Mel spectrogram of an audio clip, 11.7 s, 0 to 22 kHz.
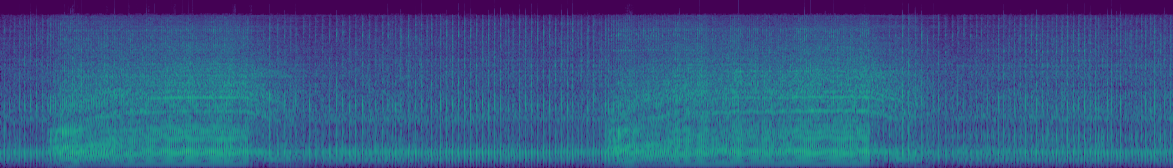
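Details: Echo SRM-210 trimmer after repair (new carb, fuel filter, plug, fresh gas, handle), tank refilled: two crisp revs climbing smoothly and dropping cleanly to steady idle; normal idle and revving.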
